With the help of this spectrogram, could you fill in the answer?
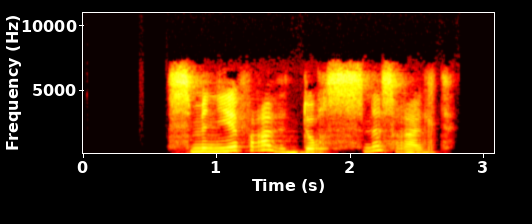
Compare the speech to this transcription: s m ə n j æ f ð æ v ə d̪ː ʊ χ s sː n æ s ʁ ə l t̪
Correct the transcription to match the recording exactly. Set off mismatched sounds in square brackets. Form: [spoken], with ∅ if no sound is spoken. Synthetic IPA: s m ə n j æ f [ʁ] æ [ð] ə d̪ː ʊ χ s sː n æ s ʁ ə l t̪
